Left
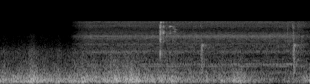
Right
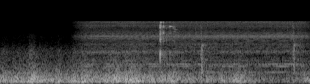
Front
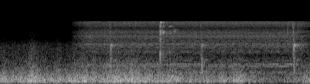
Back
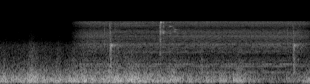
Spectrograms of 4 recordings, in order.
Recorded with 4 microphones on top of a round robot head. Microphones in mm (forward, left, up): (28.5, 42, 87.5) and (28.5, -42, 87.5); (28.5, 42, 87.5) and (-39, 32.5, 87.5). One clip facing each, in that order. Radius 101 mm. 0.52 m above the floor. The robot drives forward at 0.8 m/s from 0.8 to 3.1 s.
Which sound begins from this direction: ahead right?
Breaking glass, at 1.6 s.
